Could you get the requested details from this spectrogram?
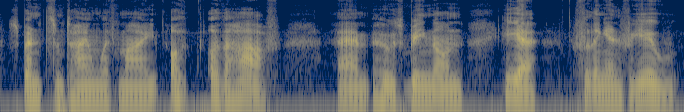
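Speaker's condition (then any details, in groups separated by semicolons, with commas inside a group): Cerebral palsy; tight muscles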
